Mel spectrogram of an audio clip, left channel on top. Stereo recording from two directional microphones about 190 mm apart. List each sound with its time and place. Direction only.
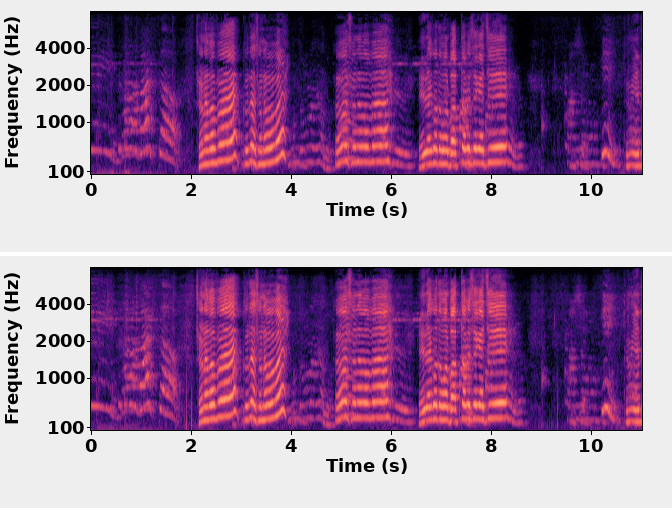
2.0 s speech: 10° left (ahead or behind)
4.9 s a sound: centre (ahead or behind)
6.5 s speech: centre (ahead or behind); by 8.4 s 25° left (ahead or behind)
10.7 s speech: 5° right (ahead or behind)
